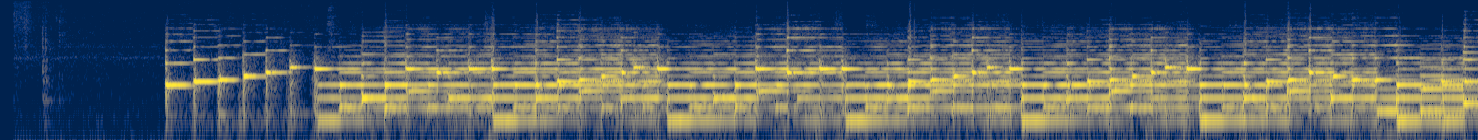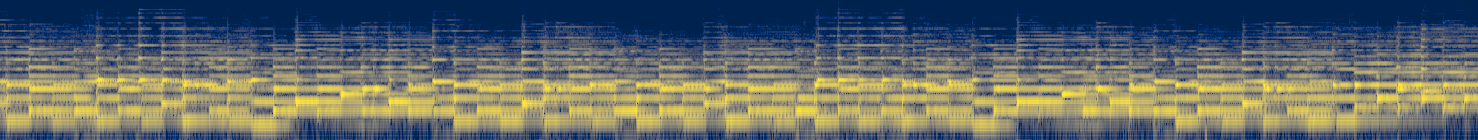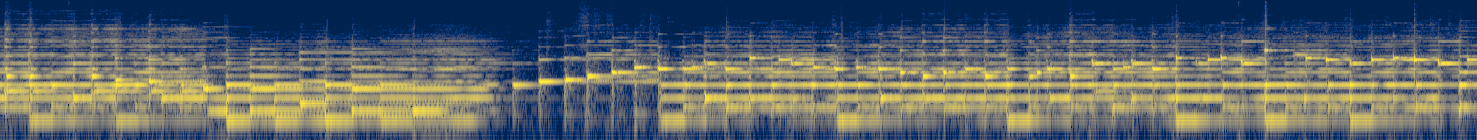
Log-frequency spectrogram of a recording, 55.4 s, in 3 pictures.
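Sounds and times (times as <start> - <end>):
piano cover: 0.2 - 55.4.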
